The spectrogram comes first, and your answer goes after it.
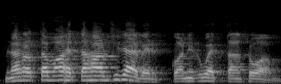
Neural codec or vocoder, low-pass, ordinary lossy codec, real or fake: none; none; none; real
